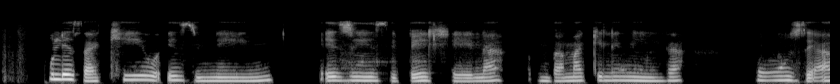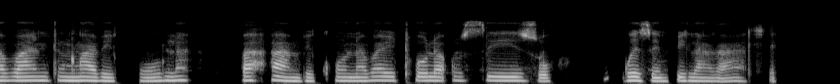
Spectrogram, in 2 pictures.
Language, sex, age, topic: North Ndebele, female, 50+, health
